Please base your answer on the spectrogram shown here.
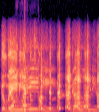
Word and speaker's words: Galani: I call him Mr. Galini on stream, which I was told today was wrong. It's Galini? What is it? Galani, like Delaney.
